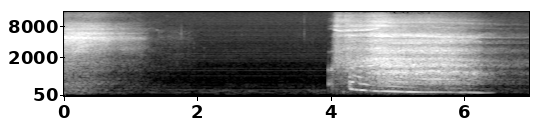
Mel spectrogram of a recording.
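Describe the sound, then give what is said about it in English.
A deep inhale from someone smoking and relaxing. A faint airy hiss gives way to a quiet stretch, then a long, loud, breathy rush with a falling tone that fades out. “Now so I'm just gonna smoke and relax. Okay. So let's do a deep inhale.”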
